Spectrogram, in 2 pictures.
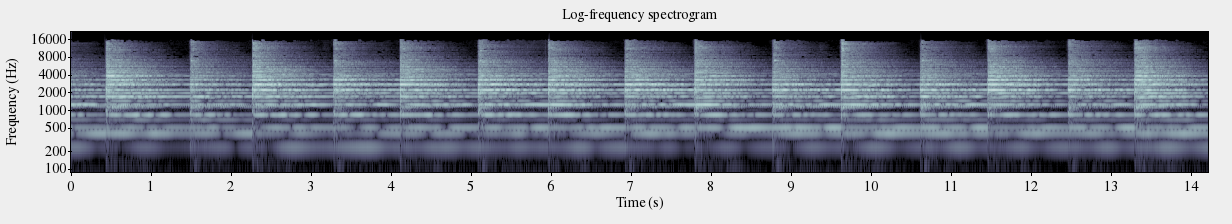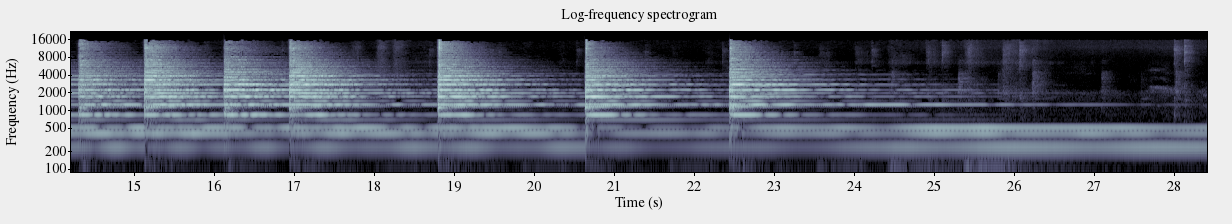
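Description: The large church bell, St. Francis Xavier, cast by Bratia Fischer in Trnava in 1924 (about 420 kg, 896 mm across), swings and rings with about one clapper strike a second. Near the end the strikes come farther apart and stop as the bell swings down, and its hum rings on.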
